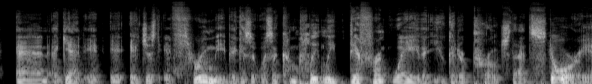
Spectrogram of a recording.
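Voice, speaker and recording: Somewhat breathy man's voice at a fairly quick pace, with very wide pitch swings. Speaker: aspiring voice actor practicing voice work. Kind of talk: casual talk to camera, vlog. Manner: conversational, self-reflective.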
